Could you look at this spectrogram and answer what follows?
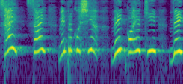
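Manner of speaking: shrill, very high, drawn-out calling shout. Retelling a child shouting from backstage during a performance: imitating someone shouting. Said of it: "o Léo ficava gritando assim".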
